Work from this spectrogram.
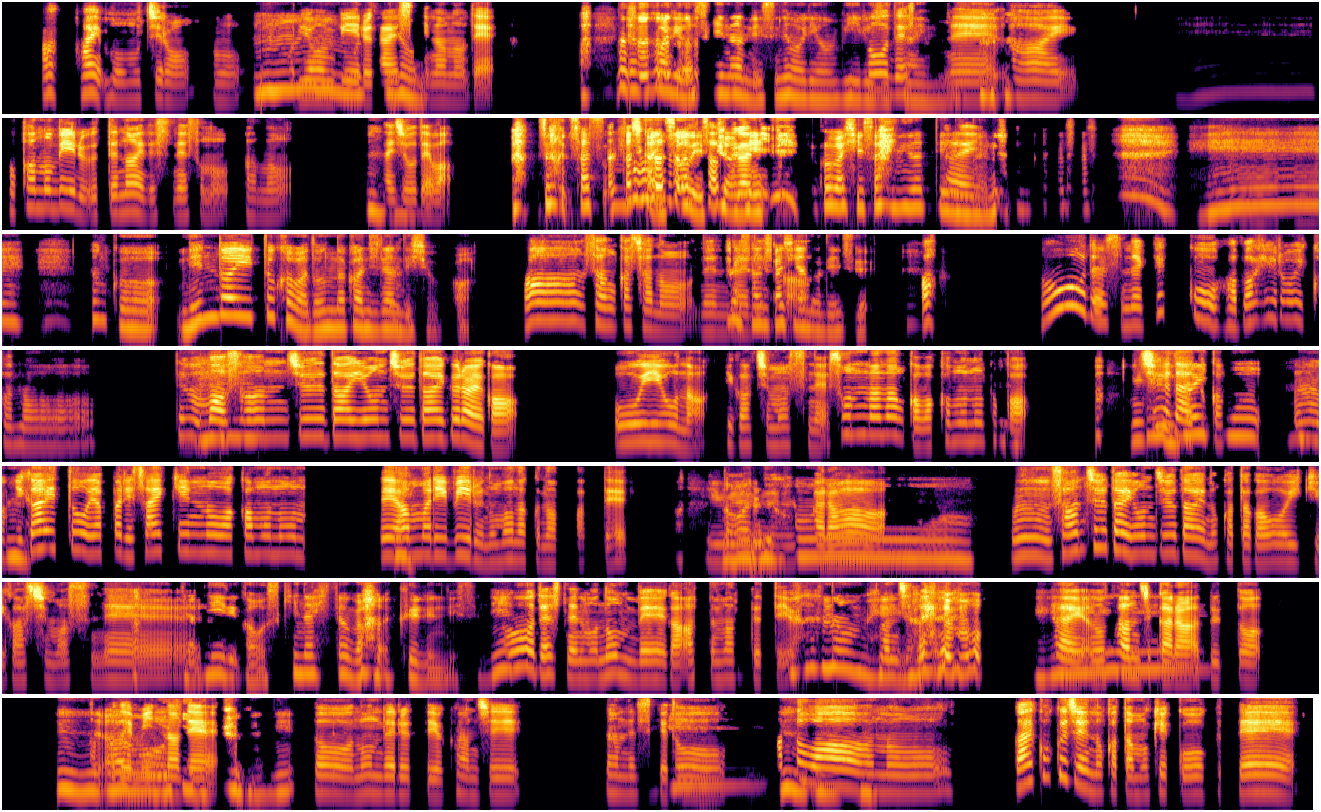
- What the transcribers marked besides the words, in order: giggle; giggle; laughing while speaking: "じゃあ、さす、確かにそうで … なってるんなら"; giggle; giggle; laughing while speaking: "人が"; unintelligible speech; laughing while speaking: "飲兵衛が"; laughing while speaking: "もう"; laughing while speaking: "もうお昼からね"; giggle
- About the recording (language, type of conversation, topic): Japanese, podcast, 祭りで特に好きなことは何ですか？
